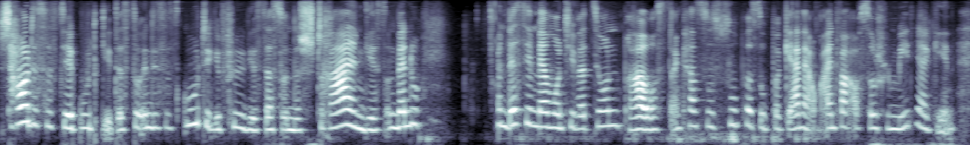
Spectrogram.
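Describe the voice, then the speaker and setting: A woman with a high pitch and a bright, sharp, animated tone talks at a fairly quick pace with big swings in loudness. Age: 30s. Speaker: podcast host and coach. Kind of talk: motivational monologue.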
